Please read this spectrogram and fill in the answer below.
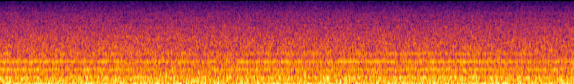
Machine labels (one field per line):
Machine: fan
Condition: normal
